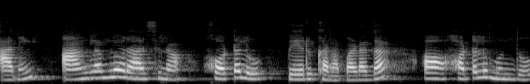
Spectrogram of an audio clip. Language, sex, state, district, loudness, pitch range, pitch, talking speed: Telugu, female, Andhra Pradesh, Anantapur, -16 LUFS, 230-290 Hz, 255 Hz, 115 wpm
